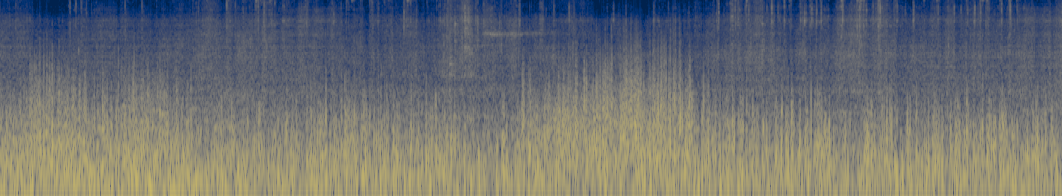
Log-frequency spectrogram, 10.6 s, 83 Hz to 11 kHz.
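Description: ER9M electric multiple unit pulling away along the platform with a steady low rumble, mixed with wind on the microphone.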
